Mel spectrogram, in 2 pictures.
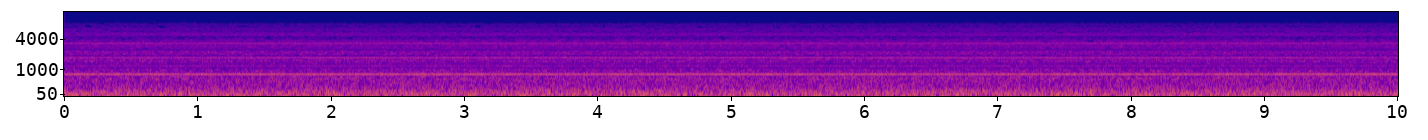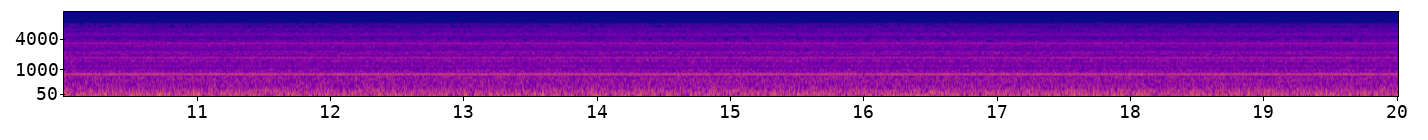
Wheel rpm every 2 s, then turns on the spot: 0, 0, 0, 0, 0, 0, 0, 0, 0, 0.
none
